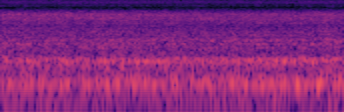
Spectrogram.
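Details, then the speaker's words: Home workshop lathe after alignment, spindle lacking proper grease: even whirr with a faint mid hum, no wobble thump or rhythmic rub. It runs smooth and true. "no wobbly gooks in it no nothing"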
